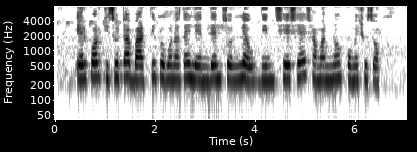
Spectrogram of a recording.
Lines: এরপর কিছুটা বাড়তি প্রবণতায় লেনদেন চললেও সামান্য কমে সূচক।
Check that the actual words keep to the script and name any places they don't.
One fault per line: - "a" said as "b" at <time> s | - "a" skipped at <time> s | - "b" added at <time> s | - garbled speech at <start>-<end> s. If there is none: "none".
- "দিন শেষে" added at 4.1 s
